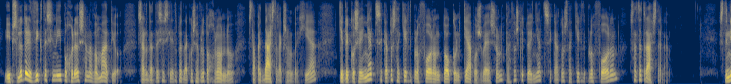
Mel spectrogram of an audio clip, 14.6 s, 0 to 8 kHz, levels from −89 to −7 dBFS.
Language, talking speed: Greek, 135 wpm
